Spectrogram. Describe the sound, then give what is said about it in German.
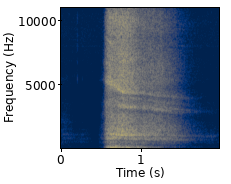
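A single loud exhale during a breathing exercise, a breathy, sighing rush of air that starts abruptly after a short silence and tapers off over about a second. “Dann atme laut aus.”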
